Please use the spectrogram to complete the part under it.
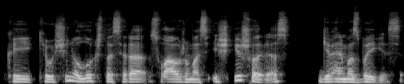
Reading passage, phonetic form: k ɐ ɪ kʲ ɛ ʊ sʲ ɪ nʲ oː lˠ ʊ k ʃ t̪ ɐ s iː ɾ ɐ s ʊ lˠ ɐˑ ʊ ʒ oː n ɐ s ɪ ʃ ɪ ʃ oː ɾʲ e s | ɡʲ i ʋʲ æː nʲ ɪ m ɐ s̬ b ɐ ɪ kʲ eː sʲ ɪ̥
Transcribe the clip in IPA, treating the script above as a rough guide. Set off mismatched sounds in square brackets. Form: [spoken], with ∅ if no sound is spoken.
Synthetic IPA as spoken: k ɐ ɪ kʲ ɛ ʊ [ʃʲ] ɪ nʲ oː lˠ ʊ k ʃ t̪ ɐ s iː ɾ ɐ s ʊ lˠ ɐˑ ʊ ʒ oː [m] ɐ s ɪ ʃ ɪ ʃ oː ɾʲ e s | ɡʲ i ʋʲ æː nʲ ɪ m ɐ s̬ b ɐ ɪ [ɡʲ] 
